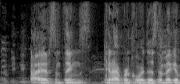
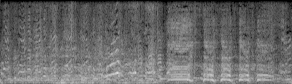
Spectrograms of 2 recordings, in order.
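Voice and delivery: shrill falsetto devil laugh; high devilish cackle. Acted. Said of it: "It's a devil".

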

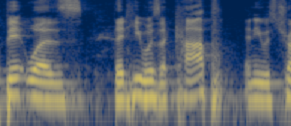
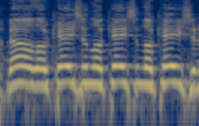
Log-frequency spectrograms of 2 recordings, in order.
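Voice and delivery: higher, salesy realtor chant; 7 semitones higher than usual. Pretend. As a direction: sell it like a realtor. Realtor joke.

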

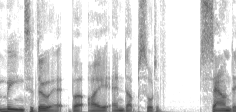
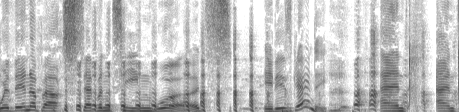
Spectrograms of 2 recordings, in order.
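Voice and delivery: higher, drawn-out words through laughter; laughing through words; 8 semitones higher, slower than usual. Real, not acted. Actor mocking his own slipping accent, laughing. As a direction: laugh helplessly as you tell it.

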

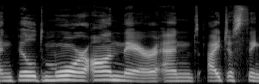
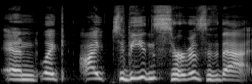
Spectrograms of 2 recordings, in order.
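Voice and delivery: close to tears; 4 semitones higher than usual. Real, not acted. Honoring her lead actress, on the verge of tears. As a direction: voice pitched up, choked with emotion. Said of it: "God, I'm gonna cry".

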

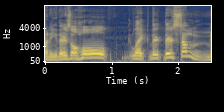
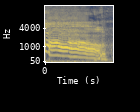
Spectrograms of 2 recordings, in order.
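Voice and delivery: high, loud laughing yelp of pain; laughing "ow" as if shot; mock pained yelp; 11 semitones higher, 8 dB louder than usual. Dad shot in retold sketch.

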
